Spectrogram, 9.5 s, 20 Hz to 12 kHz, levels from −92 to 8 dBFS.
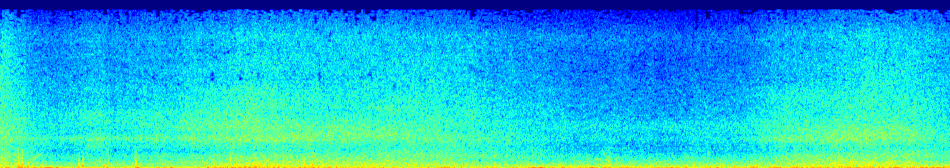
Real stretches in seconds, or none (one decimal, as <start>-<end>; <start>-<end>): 0.0-0.9; 2.1-2.9; 4.8-6.6; 8.0-9.5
